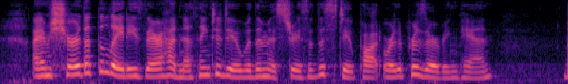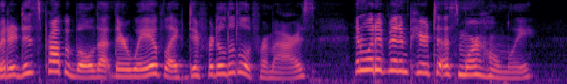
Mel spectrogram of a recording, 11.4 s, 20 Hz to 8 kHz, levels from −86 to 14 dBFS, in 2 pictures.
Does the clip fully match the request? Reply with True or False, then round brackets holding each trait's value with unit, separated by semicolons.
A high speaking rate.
True (230 wpm)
